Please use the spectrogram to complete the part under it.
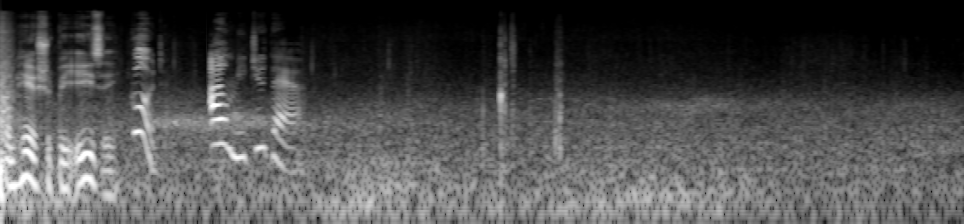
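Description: Soft footsteps shuffle along a stone ledge.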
